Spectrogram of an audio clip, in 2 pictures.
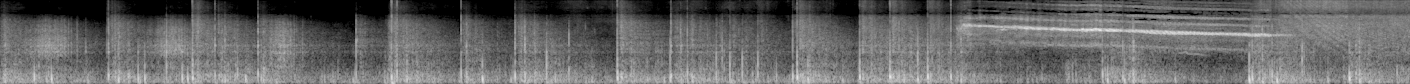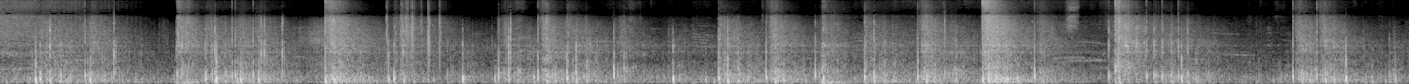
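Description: New Year fireworks going off all around in a dense, irregular run of sharp bangs and pops. About ten seconds in, a firework whistle sounds for a couple of seconds, falling steadily in pitch.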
